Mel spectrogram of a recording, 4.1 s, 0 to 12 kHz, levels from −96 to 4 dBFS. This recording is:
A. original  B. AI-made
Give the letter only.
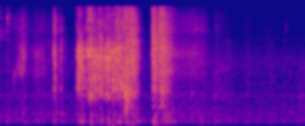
B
